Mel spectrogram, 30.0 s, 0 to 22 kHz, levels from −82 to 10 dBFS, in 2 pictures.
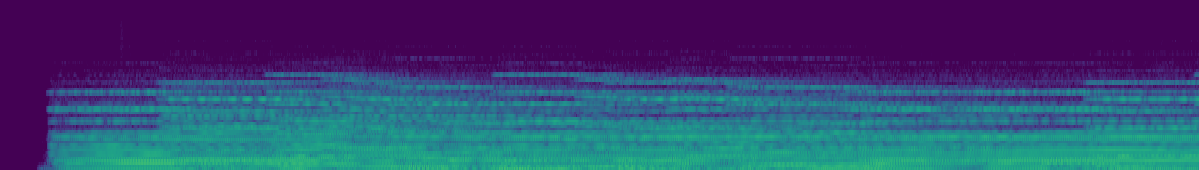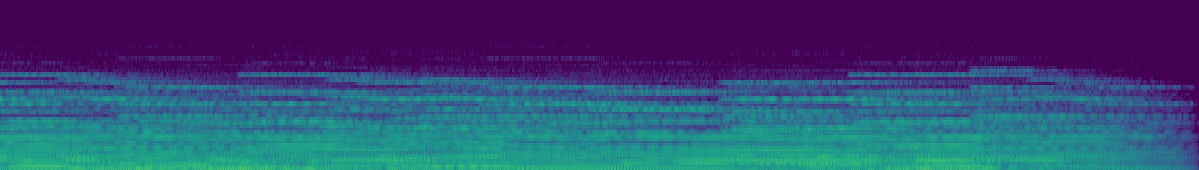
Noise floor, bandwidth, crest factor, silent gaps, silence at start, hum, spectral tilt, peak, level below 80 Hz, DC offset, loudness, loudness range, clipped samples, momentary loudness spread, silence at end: -43 dBFS; 5.6 kHz; 14 dB; none; 0.6 s; none; -9 dB/octave; -8 dBFS; -30 dBFS; under 0.1%; -23 LUFS; 2 LU; under 0.1%; 5 LU; 0.2 s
